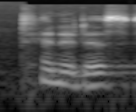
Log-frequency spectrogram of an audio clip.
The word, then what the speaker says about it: tinnitus: So oh, I had some tinnitus, and it is pronounced tinnitus, not tinnitus, but you can pronounce it however you want.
